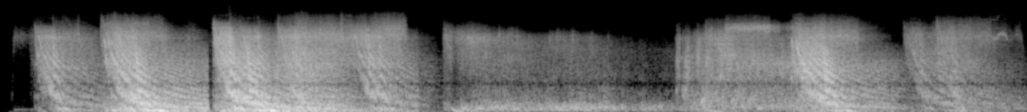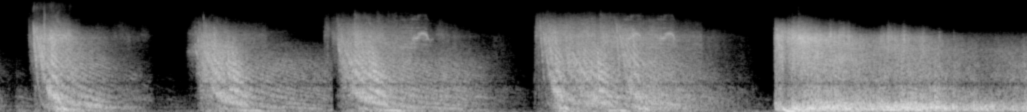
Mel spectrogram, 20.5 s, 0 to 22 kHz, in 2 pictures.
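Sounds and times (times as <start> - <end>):
sci-fi space battle sound design: 0.2 - 20.5.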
